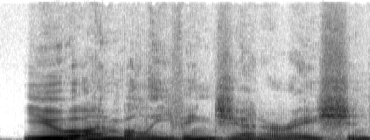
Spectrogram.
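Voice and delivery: low, soft, weary rebuke; Jesus sighing at a faithless crowd; annoyed Jesus. Retold or imitated. Preacher voicing Jesus rebuking the unbelieving crowd, low and weary. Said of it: "can you sense the annoyance of Jesus".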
